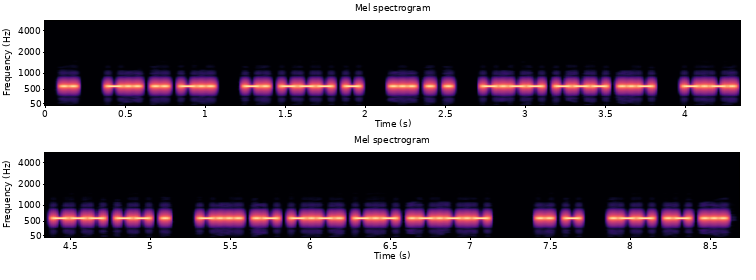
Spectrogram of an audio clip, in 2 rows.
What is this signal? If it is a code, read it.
Morse code, heard as a keyed tone, about 42 wpm, 600 Hz. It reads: I DID NOT SEE YOU COME BACK. IT WAS
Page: Romanen Never af Ken Follet på engelsk.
